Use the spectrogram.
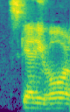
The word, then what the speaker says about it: Skerryvore: And am I pronouncing it right, Skerryvore? Skerryvore, that's it, yeah, Skerryvore. It's a Scottish R in there.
